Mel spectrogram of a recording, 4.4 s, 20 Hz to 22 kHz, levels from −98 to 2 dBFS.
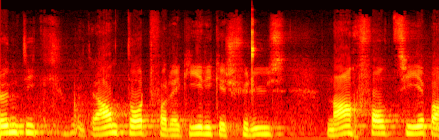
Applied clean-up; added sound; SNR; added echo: none; Chink, clink; 18 dB; none.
